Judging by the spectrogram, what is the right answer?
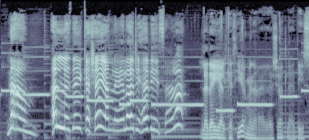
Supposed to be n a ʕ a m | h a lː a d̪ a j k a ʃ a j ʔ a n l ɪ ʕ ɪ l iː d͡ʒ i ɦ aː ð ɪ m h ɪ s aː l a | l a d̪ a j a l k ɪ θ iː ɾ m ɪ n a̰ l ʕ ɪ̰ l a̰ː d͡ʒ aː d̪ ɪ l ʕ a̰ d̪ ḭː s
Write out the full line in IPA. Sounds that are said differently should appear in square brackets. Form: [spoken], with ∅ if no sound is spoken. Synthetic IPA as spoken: n a ʕ a m | h a lː a d̪ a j k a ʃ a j ʔ a n l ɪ ʕ ɪ l [aː] d͡ʒ i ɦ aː ð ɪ [∅] h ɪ s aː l a | l a d̪ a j a l k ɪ θ iː ɾ m ɪ n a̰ l ʕ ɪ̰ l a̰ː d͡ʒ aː [t̪] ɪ l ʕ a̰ d̪ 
